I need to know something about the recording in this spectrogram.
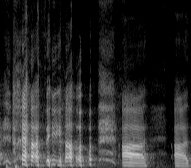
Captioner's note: laughs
